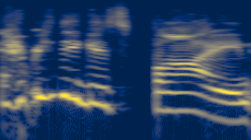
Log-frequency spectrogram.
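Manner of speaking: loud, high, forced cheerful reassuring tone. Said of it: "she was like".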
